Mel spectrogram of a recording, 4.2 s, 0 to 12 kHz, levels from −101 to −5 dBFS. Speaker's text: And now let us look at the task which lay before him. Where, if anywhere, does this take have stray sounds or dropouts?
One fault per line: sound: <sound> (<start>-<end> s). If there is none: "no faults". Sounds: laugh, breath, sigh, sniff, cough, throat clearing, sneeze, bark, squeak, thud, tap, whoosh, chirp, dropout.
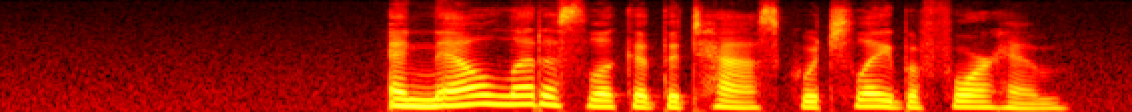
no faults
